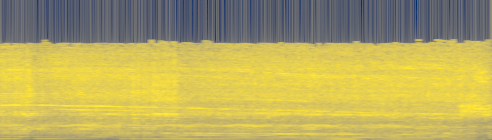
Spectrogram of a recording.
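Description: Small electric rotary tool in a drill-press stand running at speed as its bit bores into a cured polymer clay bead: a steady whine that sags slightly in pitch under the load.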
